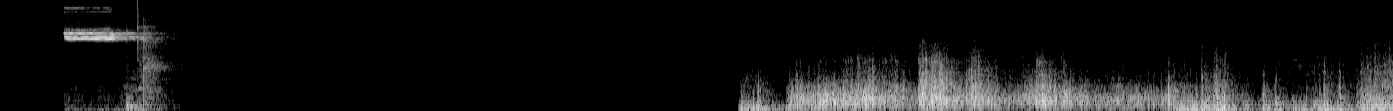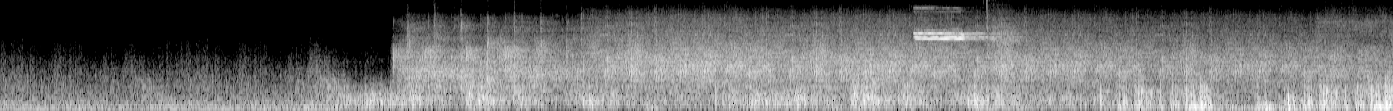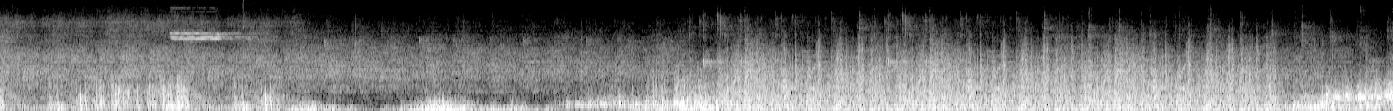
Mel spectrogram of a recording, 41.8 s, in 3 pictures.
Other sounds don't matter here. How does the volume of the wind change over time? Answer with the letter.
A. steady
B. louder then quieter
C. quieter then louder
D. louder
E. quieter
D.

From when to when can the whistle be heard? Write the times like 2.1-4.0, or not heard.
0.6-1.6, 23.1-24.2, 29.6-30.6.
